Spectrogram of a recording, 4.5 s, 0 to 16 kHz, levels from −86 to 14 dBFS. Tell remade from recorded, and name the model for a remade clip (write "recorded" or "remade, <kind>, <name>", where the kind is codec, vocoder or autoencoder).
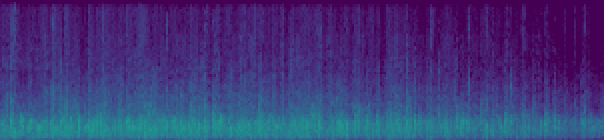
recorded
